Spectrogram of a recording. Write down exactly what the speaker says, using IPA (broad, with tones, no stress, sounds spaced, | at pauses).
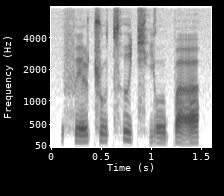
f e˧˥ ɪ̯ ʈ͡ʂ u˧˥ t͡sʰ ɹ̩˥˩ t͡ɕʰ j o˧˥ ʊ̯ p ä̰˨˩˦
